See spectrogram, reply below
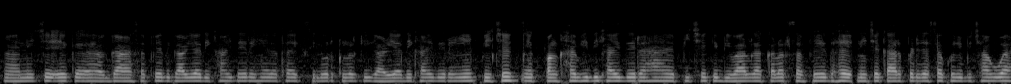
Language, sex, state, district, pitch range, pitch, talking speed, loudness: Hindi, male, Jharkhand, Jamtara, 160-165 Hz, 165 Hz, 205 wpm, -34 LUFS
